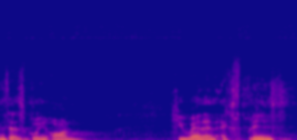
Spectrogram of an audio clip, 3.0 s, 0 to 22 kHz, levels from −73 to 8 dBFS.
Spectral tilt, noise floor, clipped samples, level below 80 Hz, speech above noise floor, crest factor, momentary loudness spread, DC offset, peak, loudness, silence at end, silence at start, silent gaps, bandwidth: -6.5 dB/octave; -60 dBFS; under 0.1%; -68 dBFS; 30 dB; 16 dB; 9 LU; under 0.1%; -14 dBFS; -30 LUFS; 0.05 s; 0 s; none; 19 kHz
